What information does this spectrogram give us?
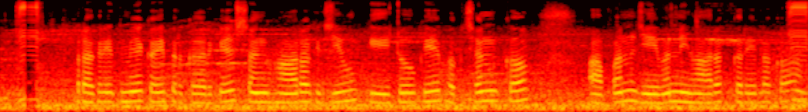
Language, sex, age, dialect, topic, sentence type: Bhojpuri, female, 25-30, Northern, agriculture, question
